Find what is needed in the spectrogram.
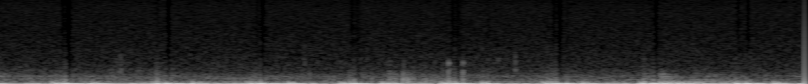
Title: Heartbeat w/ Unintentional Stomach Growling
